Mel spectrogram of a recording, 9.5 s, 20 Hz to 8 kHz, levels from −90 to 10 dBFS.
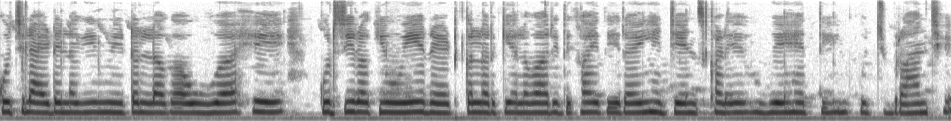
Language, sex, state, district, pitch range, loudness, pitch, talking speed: Hindi, female, Bihar, Purnia, 235-245 Hz, -14 LUFS, 235 Hz, 175 wpm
